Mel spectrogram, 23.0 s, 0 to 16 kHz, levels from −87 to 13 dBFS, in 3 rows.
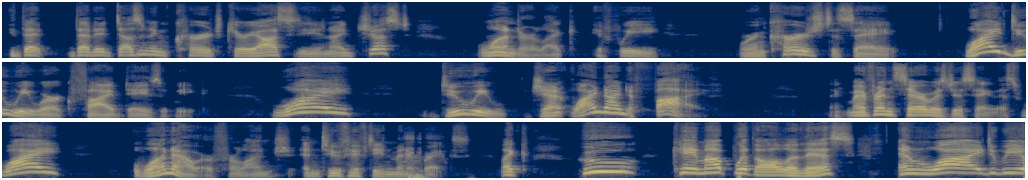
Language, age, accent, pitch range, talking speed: English, 30-49, American, 130-200 Hz, 165 wpm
